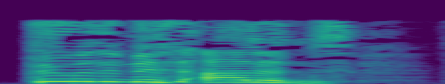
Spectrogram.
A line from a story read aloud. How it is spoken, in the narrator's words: Freddy panted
